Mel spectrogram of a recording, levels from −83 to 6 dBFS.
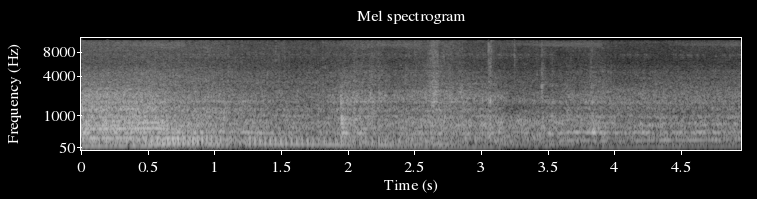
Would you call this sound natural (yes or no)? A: yes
